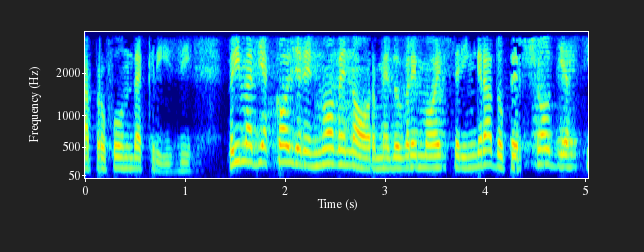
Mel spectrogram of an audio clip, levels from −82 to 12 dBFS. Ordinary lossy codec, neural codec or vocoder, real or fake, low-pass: AAC, 16 kbps; none; real; 3.6 kHz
